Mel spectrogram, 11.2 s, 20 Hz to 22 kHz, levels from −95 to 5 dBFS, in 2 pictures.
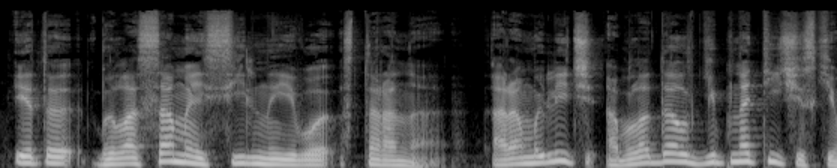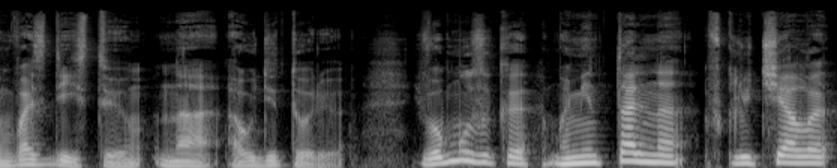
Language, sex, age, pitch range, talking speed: Russian, male, 50-69, 110-165 Hz, 90 wpm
